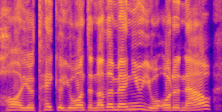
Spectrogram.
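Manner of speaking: put-on light Japanese accent, rising question; eager waiter asking in a Japanese accent. Waiter asking customer to order, mild Japanese accent. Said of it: "And he went".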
